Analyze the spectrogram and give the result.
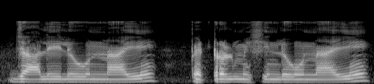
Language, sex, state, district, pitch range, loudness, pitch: Telugu, male, Telangana, Mahabubabad, 115-125 Hz, -19 LUFS, 120 Hz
